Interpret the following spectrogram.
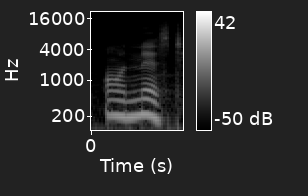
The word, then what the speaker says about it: honest: Honest, here H is silent and the sound is O.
